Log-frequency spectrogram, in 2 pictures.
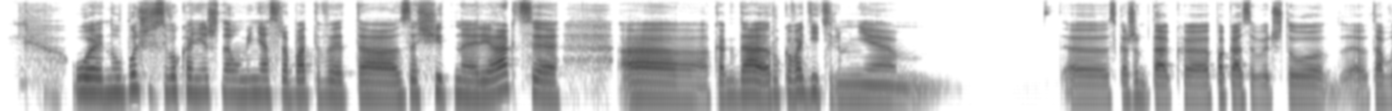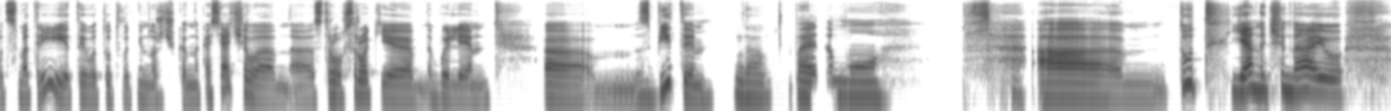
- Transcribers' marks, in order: tapping
- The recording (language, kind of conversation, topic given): Russian, advice, Как научиться признавать свои ошибки и правильно их исправлять?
